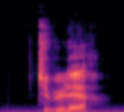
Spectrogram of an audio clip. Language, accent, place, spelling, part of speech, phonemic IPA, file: French, France, Lyon, tubulaire, adjective, /ty.by.lɛʁ/, LL-Q150 (fra)-tubulaire.wav
- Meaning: tubular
